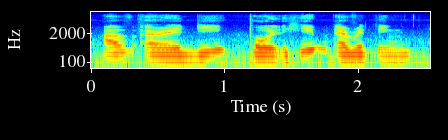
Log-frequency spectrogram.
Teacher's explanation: the final d sound in tol was dropped before the following consonant h in him · The d in told is elided. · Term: elision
